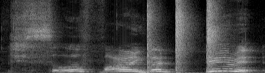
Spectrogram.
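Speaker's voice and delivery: high, slow, swooning cry.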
